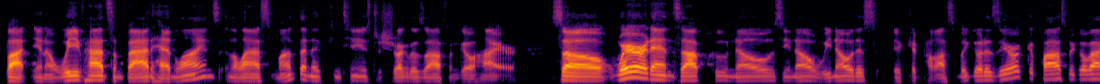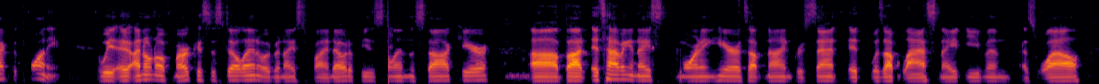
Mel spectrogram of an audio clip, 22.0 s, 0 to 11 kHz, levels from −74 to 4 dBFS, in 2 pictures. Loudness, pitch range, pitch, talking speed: -23 LUFS, 100-120 Hz, 110 Hz, 245 wpm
